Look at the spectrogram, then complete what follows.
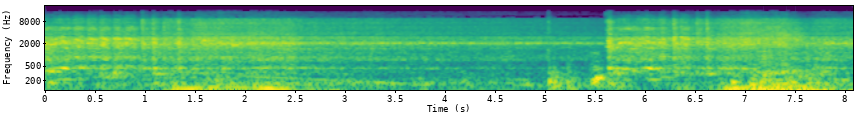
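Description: Dodge Ramcharger's V8 starting up and running, its sound growing deeper and louder near the end as it revs. This is the first start after new pushrods and rocker shafts were fitted to cure a valve-train tick.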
